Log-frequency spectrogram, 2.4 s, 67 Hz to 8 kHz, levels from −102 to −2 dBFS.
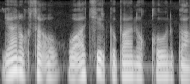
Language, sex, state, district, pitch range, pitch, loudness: Garo, male, Meghalaya, South Garo Hills, 105-125 Hz, 110 Hz, -20 LUFS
